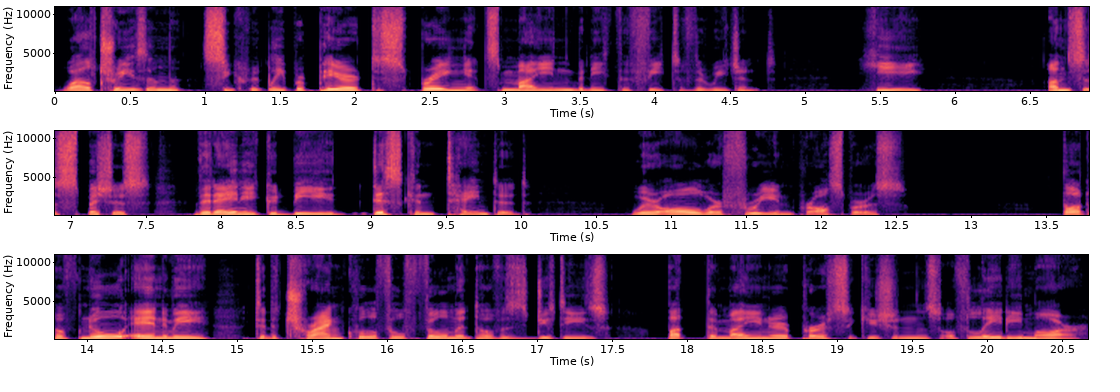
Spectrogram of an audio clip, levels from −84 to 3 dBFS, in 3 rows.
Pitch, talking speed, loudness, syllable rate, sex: 155 Hz, 130 wpm, -20 LUFS, 4.5 syllables/s, male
